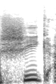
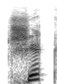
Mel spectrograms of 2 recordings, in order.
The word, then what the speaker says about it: chic: Or chick. I don't know how to pronounce that word.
